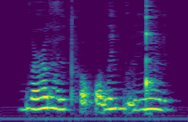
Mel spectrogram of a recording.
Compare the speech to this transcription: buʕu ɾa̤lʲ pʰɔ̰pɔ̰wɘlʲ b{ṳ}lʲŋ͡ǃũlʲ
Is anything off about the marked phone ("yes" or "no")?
yes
